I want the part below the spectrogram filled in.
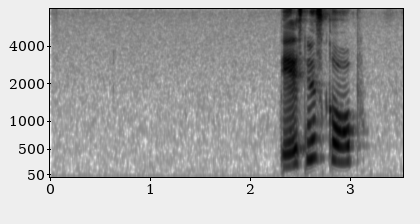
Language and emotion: Russian, positive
